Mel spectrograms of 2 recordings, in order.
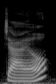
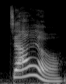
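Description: First: The voice rises at the end. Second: The voice falls at the end.

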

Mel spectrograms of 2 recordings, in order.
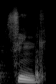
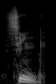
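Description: First: The word begins with an s sound. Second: The same.

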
